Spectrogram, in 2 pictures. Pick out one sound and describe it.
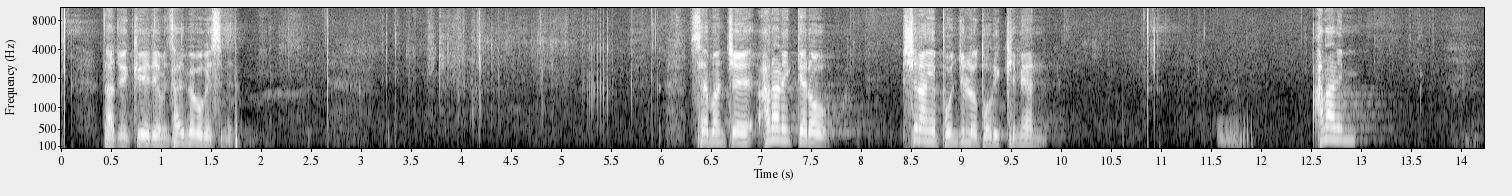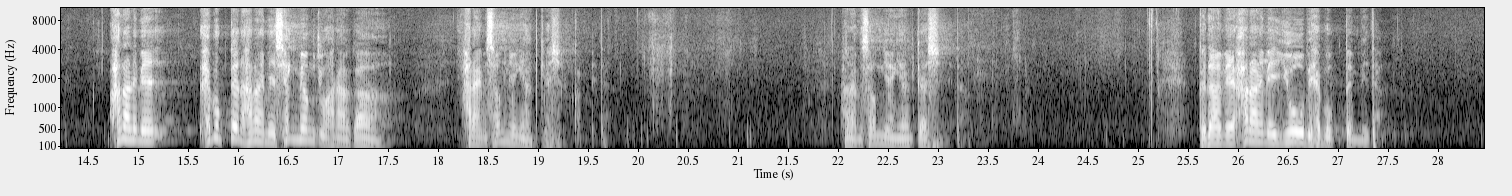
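An elderly man speaks slowly and calmly through a microphone, in bursts with pauses, in a large echoing hall.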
